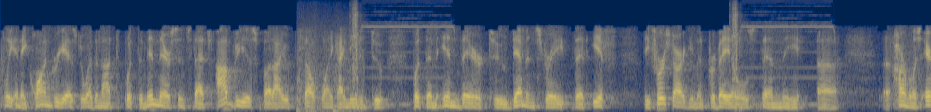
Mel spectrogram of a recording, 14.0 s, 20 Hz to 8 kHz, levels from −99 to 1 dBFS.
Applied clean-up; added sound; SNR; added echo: none; Printer + Thunder; 14 dB; none.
